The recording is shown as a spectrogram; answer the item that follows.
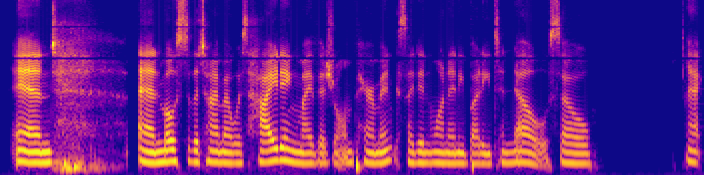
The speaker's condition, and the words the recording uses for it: No condition.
